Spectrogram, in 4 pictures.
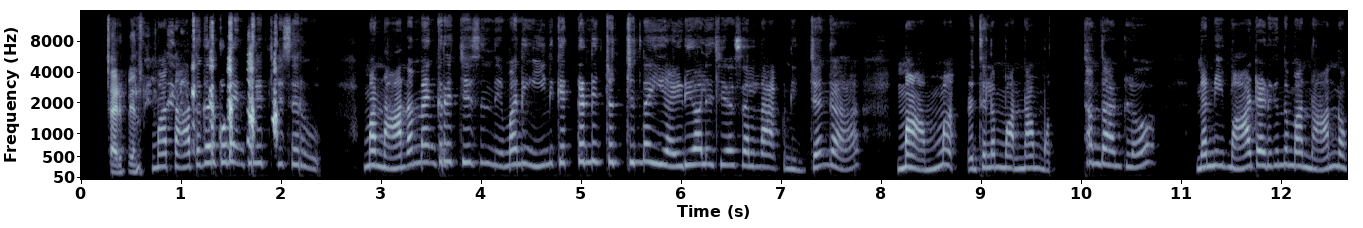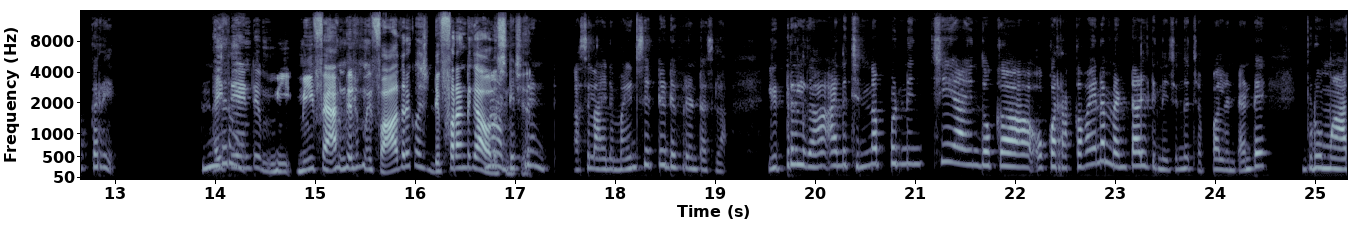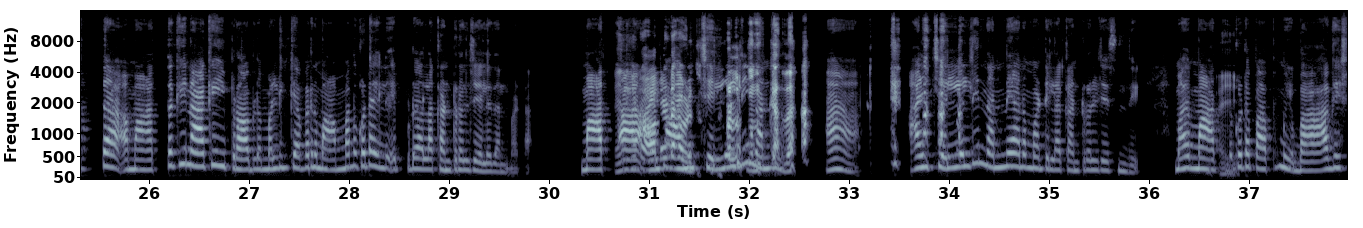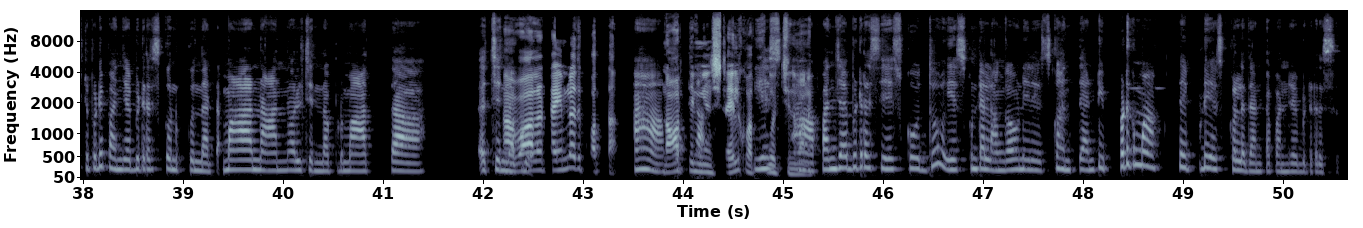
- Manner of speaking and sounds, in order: laugh; in English: "ఎంకరేజ్"; other noise; in English: "ఎంకరేజ్"; in English: "ఐడియాలజీ"; in English: "ఫ్యామిలీలో"; in English: "డిఫరెంట్‌గా"; in English: "డిఫరెంట్"; in English: "లిటరల్‌గా"; in English: "మెంటాలిటీ"; in English: "ప్రాబ్లమ్"; in English: "కంట్రోల్"; laughing while speaking: "ఆల్రెడీ ఆవిడ కంట్రోల్‌లో ఉంది కదా!"; in English: "ఆల్రెడీ"; in English: "కంట్రోల్‌లో"; in English: "కంట్రోల్"; stressed: "బాగా"; in English: "డ్రెస్"; in English: "నార్త్ ఇండియన్ స్టైల్"; in English: "ఎస్"; in English: "డ్రెస్"; in English: "డ్రెస్"
- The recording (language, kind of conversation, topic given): Telugu, podcast, మీ వ్యక్తిగత ఇష్టాలు కుటుంబ ఆశలతో ఎలా సరిపోతాయి?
